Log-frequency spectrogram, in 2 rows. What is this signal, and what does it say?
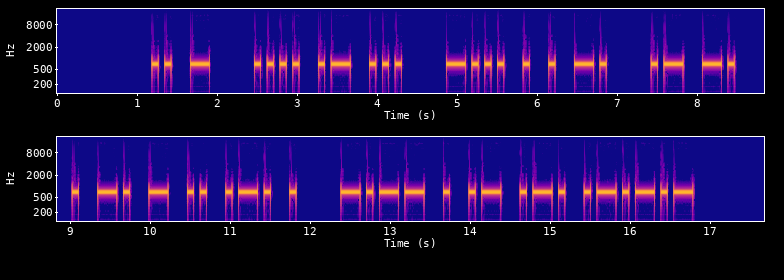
Morse code, heard as a keyed tone, about 15 wpm, 700 Hz. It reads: IT HAS BEEN AN ENTIRE YEAR.
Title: Sentences from Top 1000 Words - Review Part 5 - 15wpm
